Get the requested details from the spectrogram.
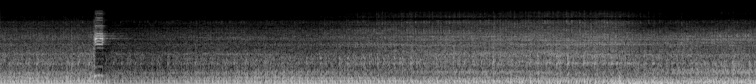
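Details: Honda Lead 90 (HF05-1025) vintage scooter engine idling quietly: one brief click, then a soft, low, even putter with no knocks or rattles; normal, healthy idle with no abnormal engine noise.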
